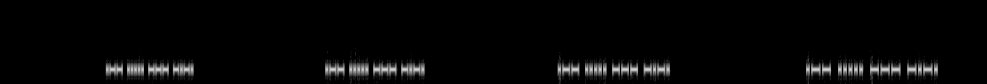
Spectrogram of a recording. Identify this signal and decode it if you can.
Morse code, heard as a keyed tone, about 56 wpm, 700 Hz. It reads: W5OC W5OC W5OC W5OC
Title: Speed Racing - USA 1x2 Call Signs 45wpm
